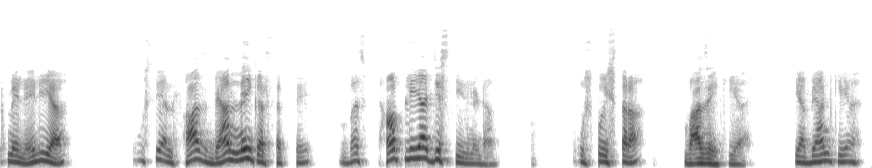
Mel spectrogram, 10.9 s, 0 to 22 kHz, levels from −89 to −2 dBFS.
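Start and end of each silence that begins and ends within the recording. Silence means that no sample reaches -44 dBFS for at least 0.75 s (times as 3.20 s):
0.81–1.74 s
6.20–7.25 s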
